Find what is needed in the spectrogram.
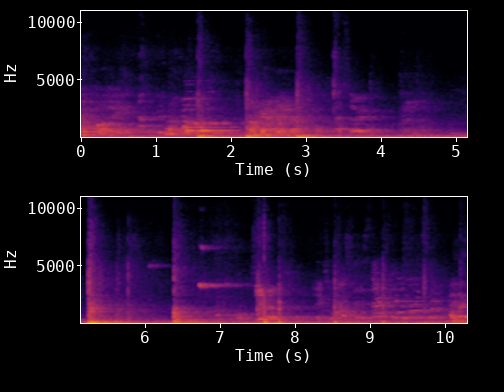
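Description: A volleyball struck by players' hands and arms and bouncing on a hardwood gym floor during a rally: a series of sharp smacks, the loudest about five seconds in, echoing in a large hall.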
